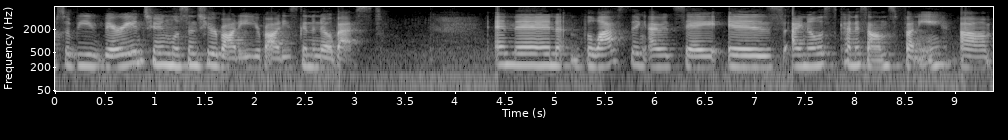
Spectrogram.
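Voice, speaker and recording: A woman's voice: medium pitch, sharp tone. A young woman vlogger talking casually and earnestly as she gives advice, with lots of ums and likes. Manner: earnest, chatty, many fillers.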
